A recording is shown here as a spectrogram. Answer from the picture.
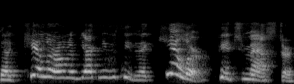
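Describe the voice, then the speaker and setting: Over noticeable background noise, a speaker with an American accent talks very fast in an animated tone, with very wide pitch swings. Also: woman. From US Midwest, St. Louis, Missouri. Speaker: business pitch coach. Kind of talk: self-introduction pitch / workshop talk. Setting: video call.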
